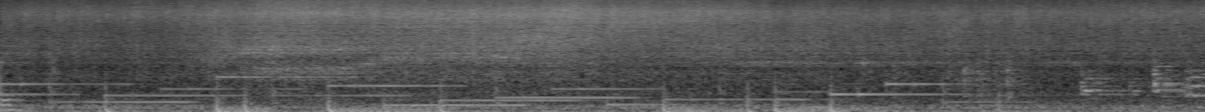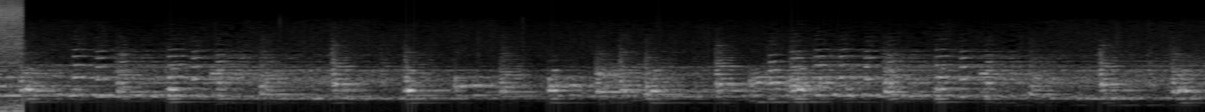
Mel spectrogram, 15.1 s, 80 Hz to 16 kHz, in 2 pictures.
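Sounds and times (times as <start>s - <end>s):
fish sizzling in hot oil: 0.0s - 7.7s.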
